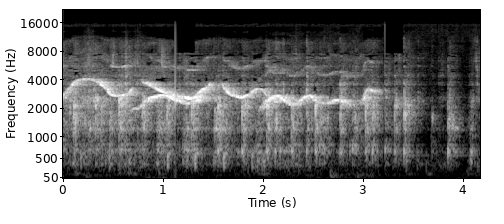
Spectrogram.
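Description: Audience clapping, with a loud whistle that wavers up and down in pitch over it for about three seconds. The clapping dies away near the end.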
